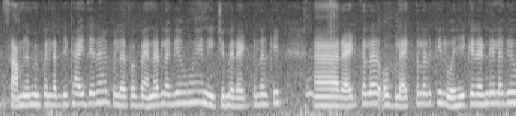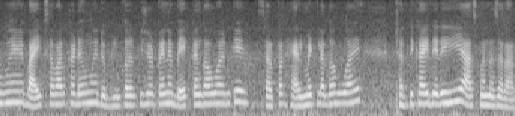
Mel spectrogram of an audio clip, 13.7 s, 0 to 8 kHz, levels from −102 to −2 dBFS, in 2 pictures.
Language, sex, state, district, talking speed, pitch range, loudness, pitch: Hindi, female, Uttar Pradesh, Budaun, 290 wpm, 195-230 Hz, -17 LUFS, 215 Hz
